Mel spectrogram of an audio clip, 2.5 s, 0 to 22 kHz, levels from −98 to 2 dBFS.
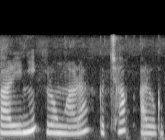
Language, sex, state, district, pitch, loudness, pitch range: Garo, female, Meghalaya, South Garo Hills, 215 Hz, -16 LUFS, 210-255 Hz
